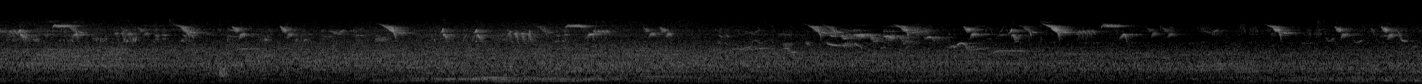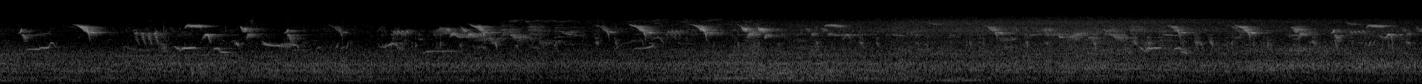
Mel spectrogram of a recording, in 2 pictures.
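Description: Birds calling with many short, high chirps in quick succession over a steady background hiss.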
